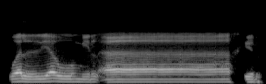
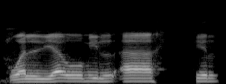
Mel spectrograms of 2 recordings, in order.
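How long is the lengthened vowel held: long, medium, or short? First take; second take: long; short. First: The lengthened vowel is held for a long time. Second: The lengthened vowel is held for a short time. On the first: "enam harokat" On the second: "dibaca dua harokat"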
